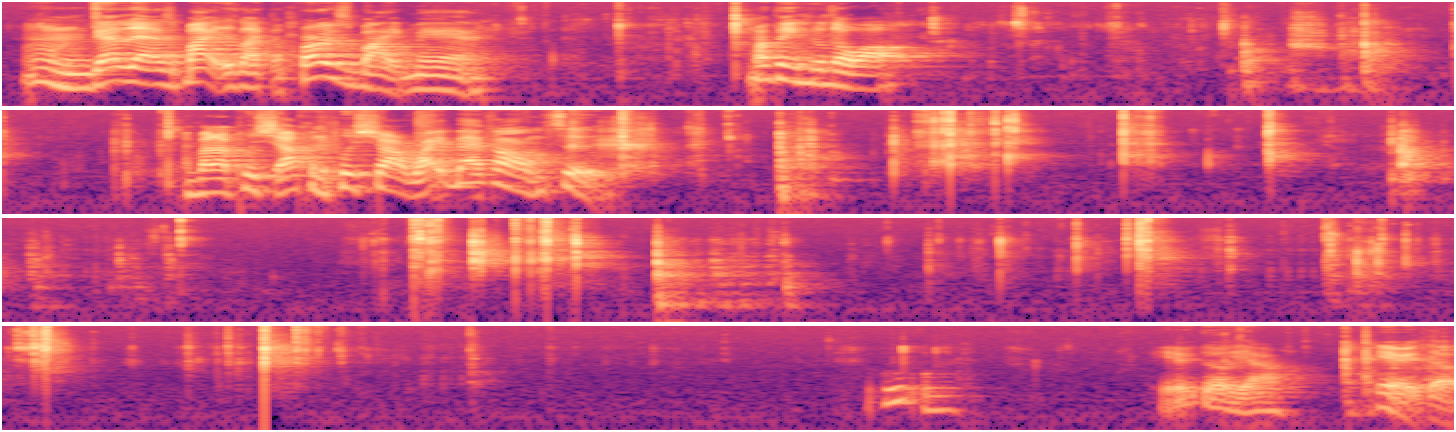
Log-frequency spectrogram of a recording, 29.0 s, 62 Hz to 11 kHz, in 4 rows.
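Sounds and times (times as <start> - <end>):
crab shell cracking and snapping: 4.6 - 6.2, 11.7 - 13.9, 16.3 - 17.6, 18.9 - 24.7.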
